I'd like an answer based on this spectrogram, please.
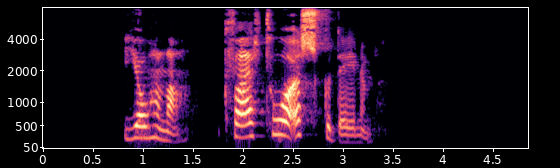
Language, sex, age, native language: Icelandic, female, 30-39, Icelandic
